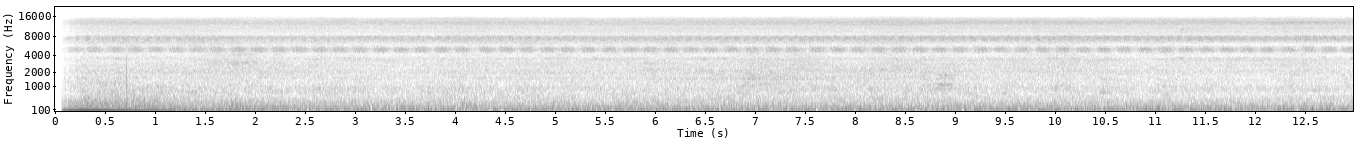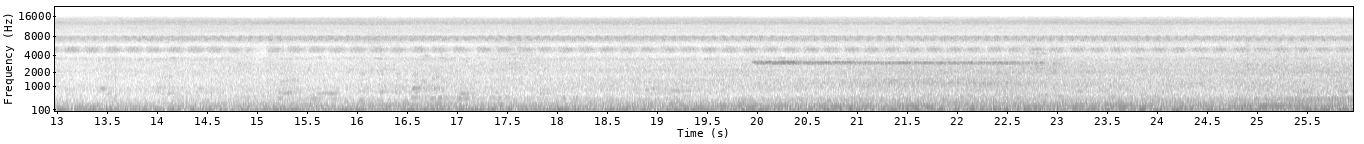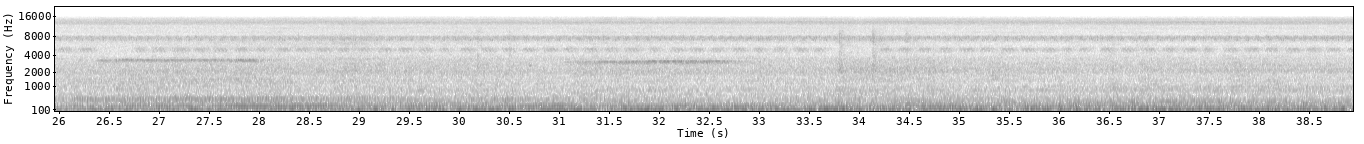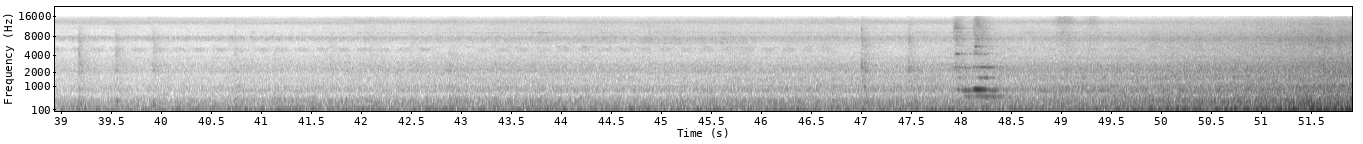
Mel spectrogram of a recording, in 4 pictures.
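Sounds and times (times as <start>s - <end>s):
crickets chirping: 0.1s - 51.9s
diesel locomotive rumble: 39.0s - 51.9s
short high tones: 47.9s - 49.0s.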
